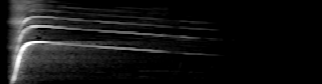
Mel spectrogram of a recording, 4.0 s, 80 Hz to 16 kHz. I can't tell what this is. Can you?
This siren whistle sound is often used as a comical cartoon sound effect where something is sent flying through the air. The acme siren is a chrome plated whistle that is often found in the percussion section of orchestras.
Recorded in my home studio using a Rode NT1A through a FocusRite Liquid Saffire preamp and ProTools 12.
